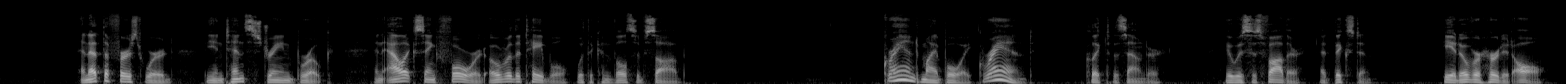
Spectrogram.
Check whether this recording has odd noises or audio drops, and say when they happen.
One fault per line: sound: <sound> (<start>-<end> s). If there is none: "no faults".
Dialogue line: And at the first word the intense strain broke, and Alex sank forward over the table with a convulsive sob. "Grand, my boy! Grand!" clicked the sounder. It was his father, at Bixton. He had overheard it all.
no faults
